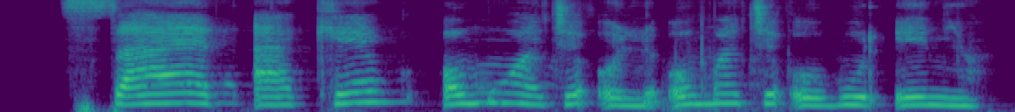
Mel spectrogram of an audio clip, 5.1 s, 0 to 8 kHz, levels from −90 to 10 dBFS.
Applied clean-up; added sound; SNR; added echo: neural mask model DeepFilterNet 3.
